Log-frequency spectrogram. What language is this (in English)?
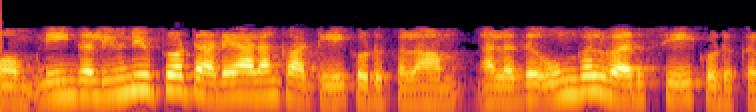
Tamil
